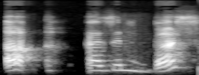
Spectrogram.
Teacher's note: uh as in bus is a central vowel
